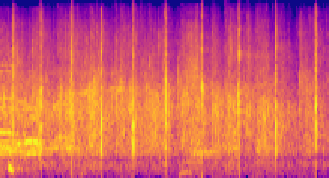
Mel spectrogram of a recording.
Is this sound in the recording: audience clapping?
yes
